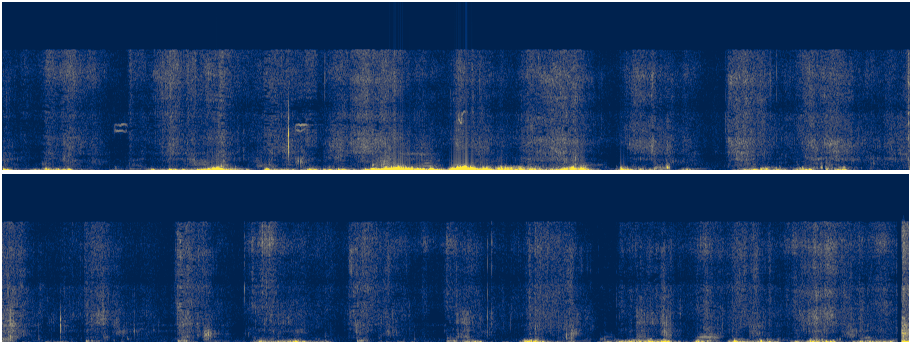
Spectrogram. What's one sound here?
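Footsteps swish through tall dry grass.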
